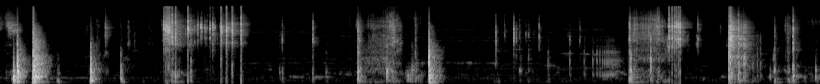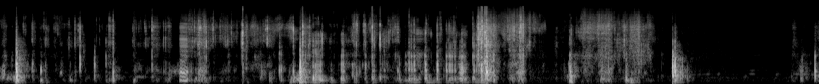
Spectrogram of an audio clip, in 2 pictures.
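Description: A sealed trading-card box being torn open by hand: plastic wrap and packaging crackle and tear in irregular bursts with short pauses.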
